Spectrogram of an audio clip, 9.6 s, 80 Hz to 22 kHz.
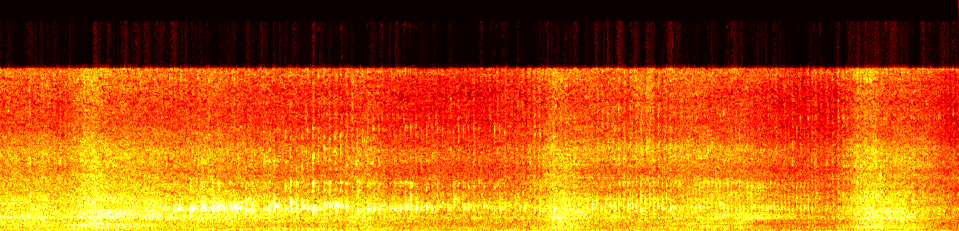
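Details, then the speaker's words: Honda Beat LED Deluxe scooter that had died with stored DTC code 7. After clearing the DTC it idles evenly with gentle throttle blips and runs normally; a loose EOT sensor socket is suspected as the cause. "[Tepuk tangan] [Musik] Oke, sudah normal."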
